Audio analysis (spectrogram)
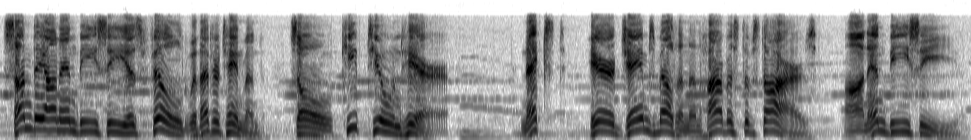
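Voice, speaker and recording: A male radio announcer from the golden age of broadcasting, polished and declamatory. His fairly high voice moves in big animated swings over prominent music, on a muffled old recording. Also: a little slow. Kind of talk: mid-century radio announcing.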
